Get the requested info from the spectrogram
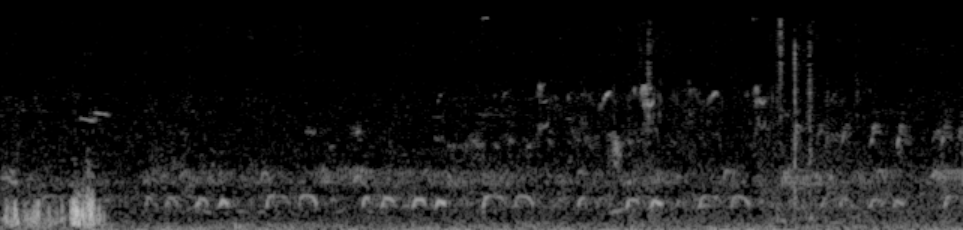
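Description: Low hooting bird notes repeated steadily, often in quick pairs, with faint higher chirps in between. Two low thumps come in the first second; the second, under a second in, is the loudest sound.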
